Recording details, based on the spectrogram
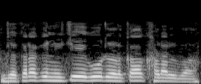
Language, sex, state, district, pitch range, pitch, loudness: Hindi, male, Bihar, Darbhanga, 155-180 Hz, 170 Hz, -12 LUFS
